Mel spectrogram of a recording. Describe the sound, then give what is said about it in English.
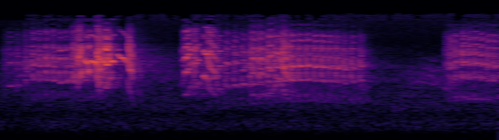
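Harsh, raspy monk parakeet (Quaker parrot) squawks in three bursts with brief gaps, moderately loud, with no talking. “Escaped monk parakeets now have self-sustaining populations in many areas across the country.”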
